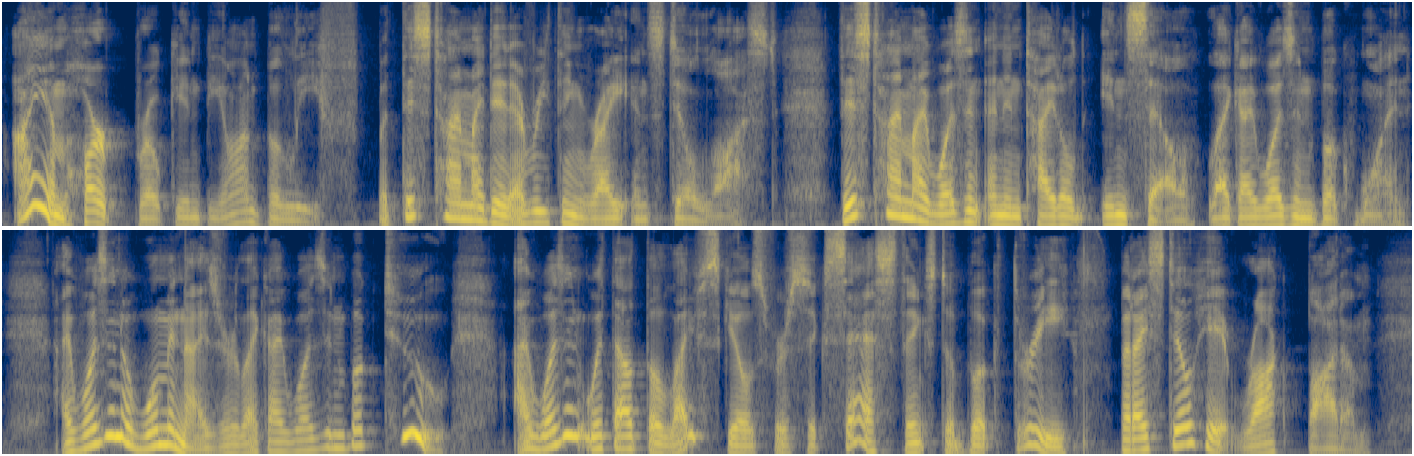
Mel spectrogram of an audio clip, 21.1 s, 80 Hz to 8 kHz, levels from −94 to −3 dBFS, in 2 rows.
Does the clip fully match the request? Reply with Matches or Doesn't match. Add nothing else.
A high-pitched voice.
Doesn't match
